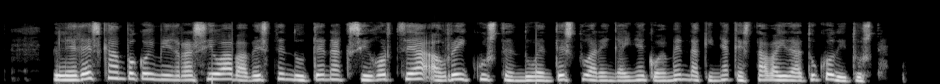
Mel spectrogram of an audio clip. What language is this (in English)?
Basque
